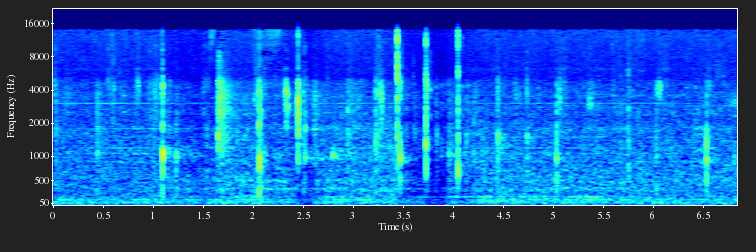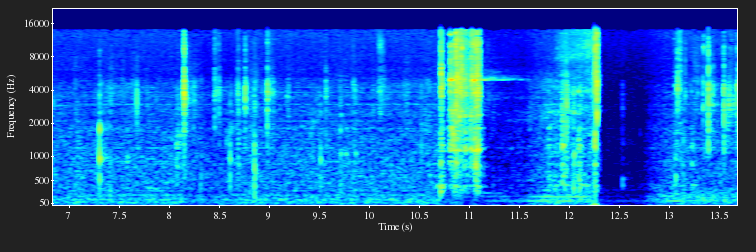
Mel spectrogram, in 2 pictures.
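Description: Outdoor background with a steady low rumble and scattered faint clicks, then a burst of rustling handling noise about 11 seconds in as the camera is moved.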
